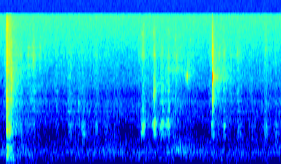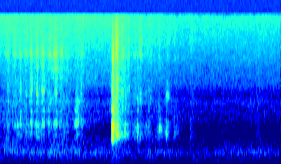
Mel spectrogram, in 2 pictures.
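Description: Near silence broken by faint, short scratchy dabs of a paintbrush on canvas, a handful of strokes with the sharpest about three and six seconds in.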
